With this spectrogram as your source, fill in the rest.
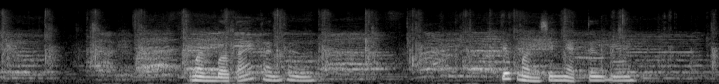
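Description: A crowd of men and women sings together in a room.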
